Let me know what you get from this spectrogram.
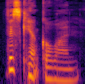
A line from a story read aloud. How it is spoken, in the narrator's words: sighed Mom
